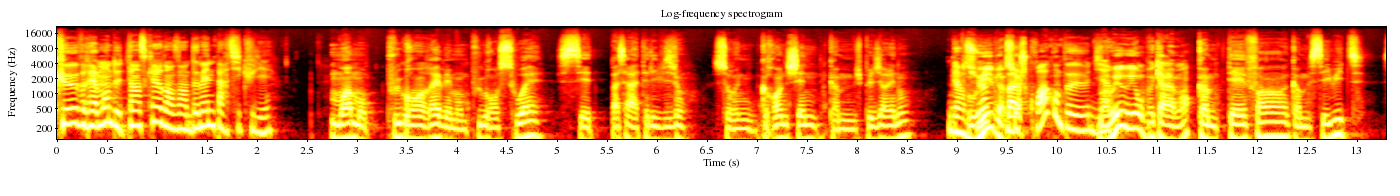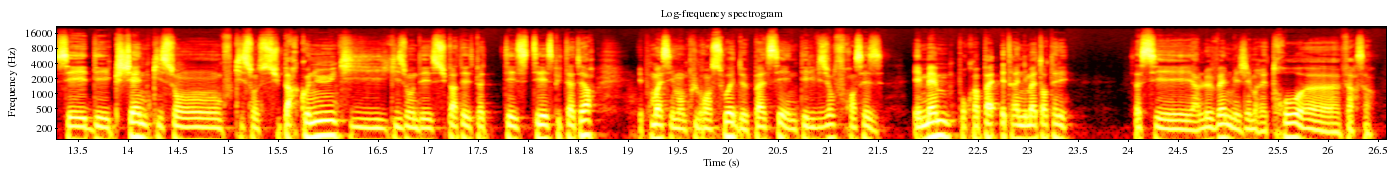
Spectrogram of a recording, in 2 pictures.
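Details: Stuttering in a 24-year-old man who has stuttered since birth; it was severe in childhood and treated with speech therapy, and it is now mild, mainly under stress and not when doing magic, with little stuttering noted in this episode.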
